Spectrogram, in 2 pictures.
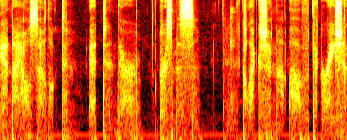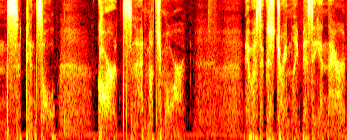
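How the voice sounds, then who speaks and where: Whispering very slowly, a woman sounds breathy, leaving long, frequent pauses over noticeable background noise. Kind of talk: ASMR shop-with-me ramble to camera. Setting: shop. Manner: breathy whisper, soft-spoken.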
